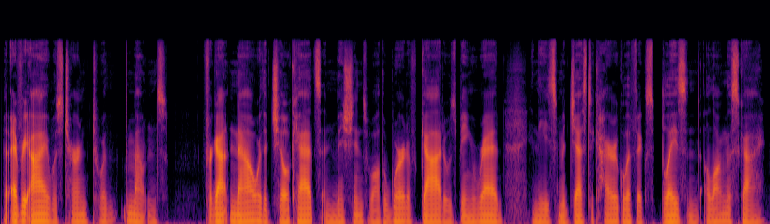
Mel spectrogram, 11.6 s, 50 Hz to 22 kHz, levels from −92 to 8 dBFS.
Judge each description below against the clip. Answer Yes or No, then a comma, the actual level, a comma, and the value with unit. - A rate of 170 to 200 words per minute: No, average, 160 wpm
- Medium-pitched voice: No, very low, 85 Hz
